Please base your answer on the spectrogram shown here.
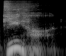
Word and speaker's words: Gihon: So, which brings us to our next river, which is pronounced Gihon.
